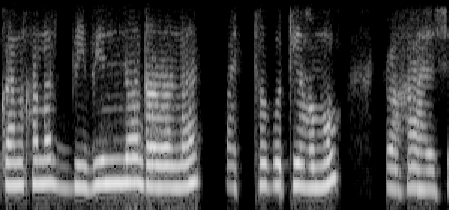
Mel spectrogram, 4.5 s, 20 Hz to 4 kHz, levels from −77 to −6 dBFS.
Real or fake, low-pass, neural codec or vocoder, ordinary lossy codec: fake; 3.6 kHz; codec, 44.1 kHz, 2.6 kbps, SNAC; Opus, 16 kbps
